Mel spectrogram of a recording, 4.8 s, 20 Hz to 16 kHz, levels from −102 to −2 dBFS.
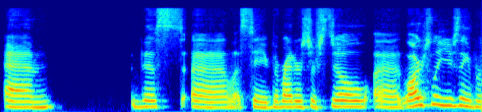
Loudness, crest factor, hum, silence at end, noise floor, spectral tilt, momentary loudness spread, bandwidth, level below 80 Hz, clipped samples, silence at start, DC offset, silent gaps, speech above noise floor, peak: -30 LUFS; 18 dB; none; 0 s; -87 dBFS; -7.5 dB/octave; 8 LU; 12.5 kHz; -78 dBFS; under 0.1%; 0.05 s; under 0.1%; none; 58 dB; -12 dBFS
